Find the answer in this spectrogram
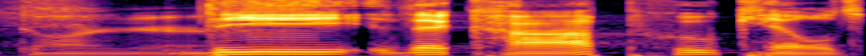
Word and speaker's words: Garner: loose cigarettes who eric gardner eric gardner garner gardner everyone pronounces it wrong it's garner the the cop who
